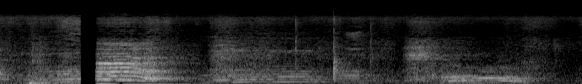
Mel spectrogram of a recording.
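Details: Cattle lowing, a deep drawn-out moo rich in harmonics that swells and fades over several seconds, then a second softer low moo; faint room echo and a distant voice in the background.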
